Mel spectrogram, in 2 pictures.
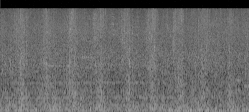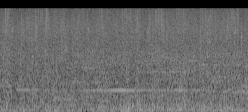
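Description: Metal armour clanks and rattles among the marching soldiers.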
